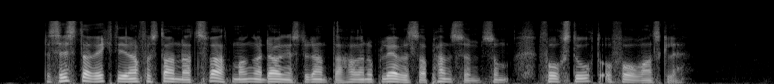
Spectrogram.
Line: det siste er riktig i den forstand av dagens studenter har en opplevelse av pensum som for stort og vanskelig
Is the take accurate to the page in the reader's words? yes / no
no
